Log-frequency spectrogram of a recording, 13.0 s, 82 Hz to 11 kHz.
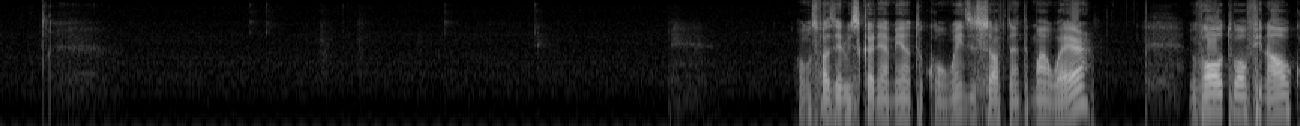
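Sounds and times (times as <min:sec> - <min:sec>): computer mouse clicks: 0:02.4 - 0:03.7, 0:04.4 - 0:04.6.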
